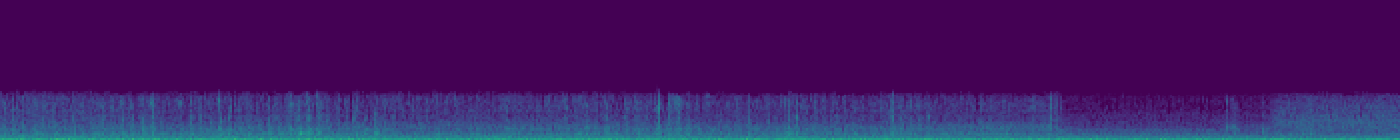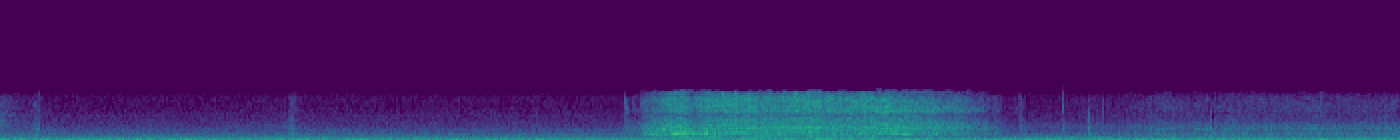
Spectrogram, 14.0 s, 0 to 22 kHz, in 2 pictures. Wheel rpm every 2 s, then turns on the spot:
20, 20, 10, 0, 0, 100, 10.
0-6 12-14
